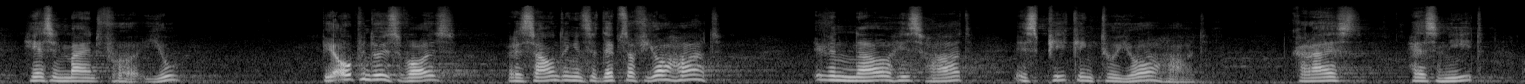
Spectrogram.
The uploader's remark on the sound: addresses 80,000 pilgrims at a vigil in Hyde Park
